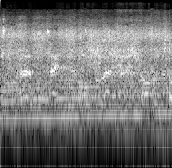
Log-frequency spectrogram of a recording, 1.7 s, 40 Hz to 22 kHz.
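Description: Story Motorsport Ferrari 458 race car at Brands Hatch during a Britcar endurance race, a loud, continuous engine roar holding a high steady pitch as it passes, with a commentator talking over it.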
